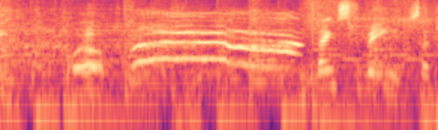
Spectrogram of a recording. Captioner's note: screams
